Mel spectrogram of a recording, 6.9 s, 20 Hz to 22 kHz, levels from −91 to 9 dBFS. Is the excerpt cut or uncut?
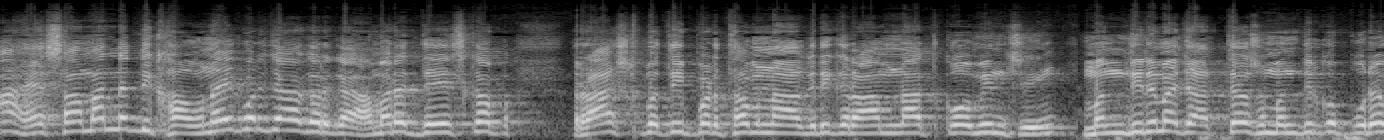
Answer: cut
